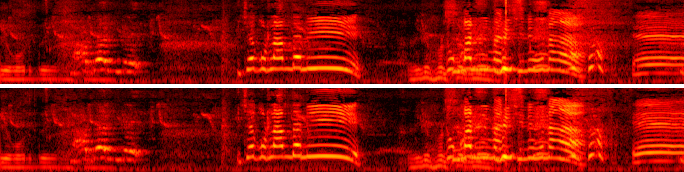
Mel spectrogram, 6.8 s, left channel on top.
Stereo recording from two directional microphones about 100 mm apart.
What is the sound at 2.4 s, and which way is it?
A woman's voice, 50° right (ahead or behind).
